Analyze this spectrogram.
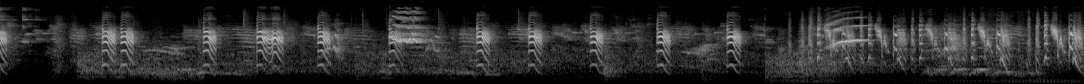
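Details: Male zebra finch song: a rapid run of nasal, buzzy beeps and stacked harsh notes, repeated about twice a second, ending in a busier chattering phrase.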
